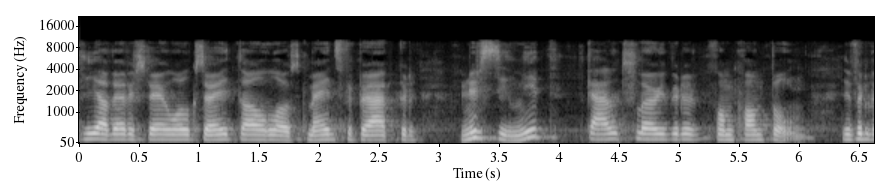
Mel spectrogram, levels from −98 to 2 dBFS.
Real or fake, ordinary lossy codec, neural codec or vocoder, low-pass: fake; AAC, 64 kbps; autoencoder, 22.05 kHz, a latent of 192 numbers a frame, VITS, trained on one speaker; 9.9 kHz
